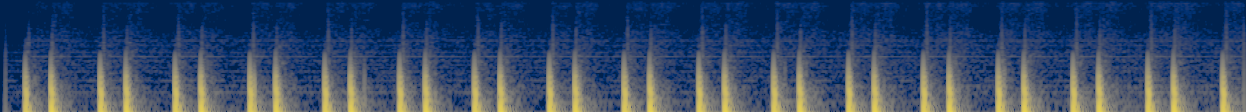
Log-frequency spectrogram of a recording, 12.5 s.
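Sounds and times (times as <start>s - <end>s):
heartbeat: 0.2s - 12.4s.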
